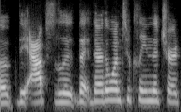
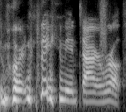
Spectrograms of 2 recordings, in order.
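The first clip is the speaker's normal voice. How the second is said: normal talking voice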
